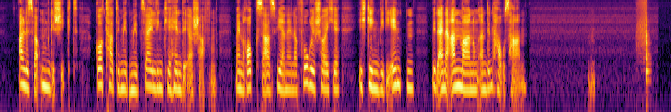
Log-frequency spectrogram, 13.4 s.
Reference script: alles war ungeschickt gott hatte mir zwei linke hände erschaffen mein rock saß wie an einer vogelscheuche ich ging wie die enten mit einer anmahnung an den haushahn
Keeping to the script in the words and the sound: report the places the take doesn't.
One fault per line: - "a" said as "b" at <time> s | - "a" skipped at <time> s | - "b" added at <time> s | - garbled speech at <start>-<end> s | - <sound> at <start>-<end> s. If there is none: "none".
- "mir" added at 2.6 s
- laugh at 11.8-11.9 s
- thud at 12.7-13.1 s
